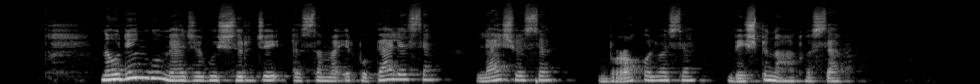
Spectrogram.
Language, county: Lithuanian, Alytus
